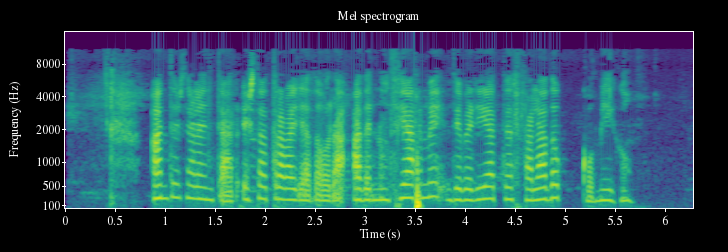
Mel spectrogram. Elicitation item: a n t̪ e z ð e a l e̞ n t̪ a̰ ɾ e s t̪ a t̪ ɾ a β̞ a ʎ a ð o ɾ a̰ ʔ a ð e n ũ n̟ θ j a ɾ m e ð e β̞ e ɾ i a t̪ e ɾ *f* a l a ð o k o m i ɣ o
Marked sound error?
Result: no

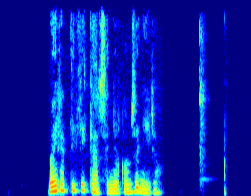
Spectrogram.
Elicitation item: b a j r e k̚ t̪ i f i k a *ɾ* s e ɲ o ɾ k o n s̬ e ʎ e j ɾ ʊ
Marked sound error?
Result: no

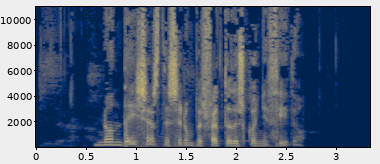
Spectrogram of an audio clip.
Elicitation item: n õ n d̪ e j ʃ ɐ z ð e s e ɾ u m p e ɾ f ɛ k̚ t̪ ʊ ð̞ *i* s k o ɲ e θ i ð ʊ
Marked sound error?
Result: yes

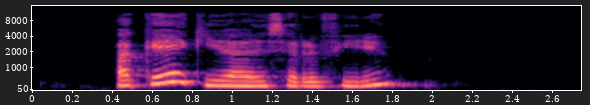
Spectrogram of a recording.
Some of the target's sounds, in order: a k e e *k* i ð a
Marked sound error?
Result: no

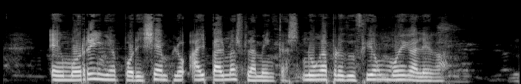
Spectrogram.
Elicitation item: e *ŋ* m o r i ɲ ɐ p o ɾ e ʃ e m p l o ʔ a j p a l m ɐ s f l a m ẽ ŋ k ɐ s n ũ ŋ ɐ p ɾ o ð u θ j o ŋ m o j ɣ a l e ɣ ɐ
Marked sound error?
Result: no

